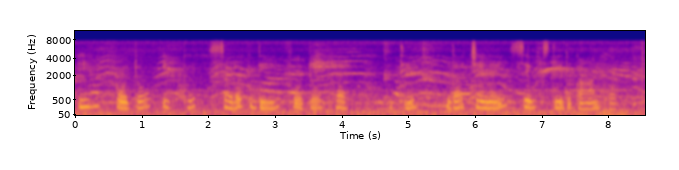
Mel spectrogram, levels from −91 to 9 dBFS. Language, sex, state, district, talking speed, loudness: Punjabi, female, Punjab, Pathankot, 100 wpm, -18 LUFS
